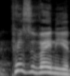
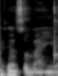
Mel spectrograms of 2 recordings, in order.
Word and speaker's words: Pennsylvania: you say Pennsylvania funny you pronounced the ni which is very peculiar Behavior to me what's the name of that pronounce it Pennsylvania how how you pronounce it Pennsylvania Pennsylvania it's an extra syllable in there that's not supposed to be there at the end that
